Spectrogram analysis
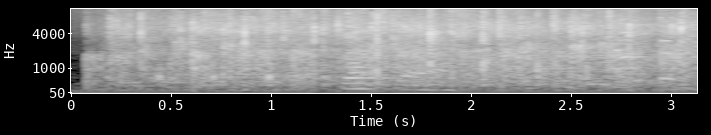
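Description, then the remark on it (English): Steady applause from an audience after a closing prayer, many hands clapping continuously at moderate volume with a dense, crackling texture and faint voices mixed in underneath. “Thank you, but you don't need to clap.”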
